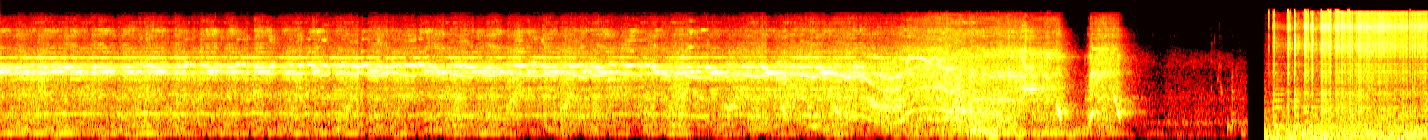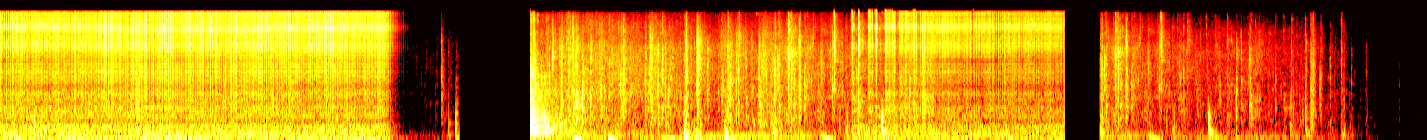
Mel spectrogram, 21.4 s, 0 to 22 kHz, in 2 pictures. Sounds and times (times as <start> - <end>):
Drill: 0.0 - 8.5, 9.5 - 13.7, 17.1 - 18.7.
